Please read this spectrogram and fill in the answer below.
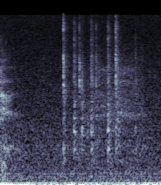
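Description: Faint keystrokes on a computer keyboard: a short scatter of key taps, most of them about a second in.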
